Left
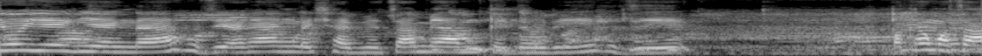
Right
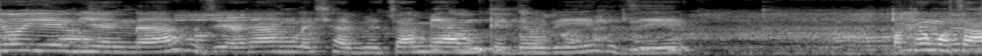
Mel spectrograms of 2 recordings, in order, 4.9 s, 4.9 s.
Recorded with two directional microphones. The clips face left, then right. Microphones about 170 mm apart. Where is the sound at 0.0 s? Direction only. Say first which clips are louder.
Left 4 dB; 10° left (ahead or behind).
